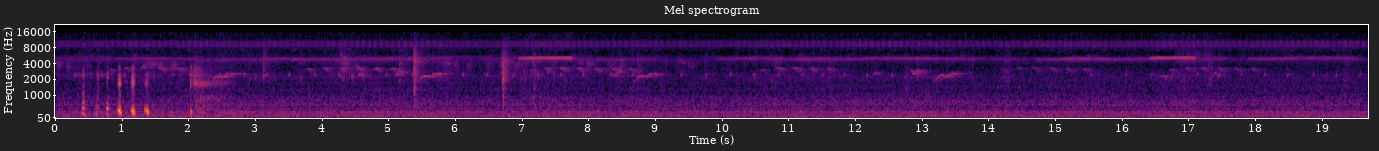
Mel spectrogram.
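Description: Insects chirping in the forest: a steady high trill with short repeated chirp phrases just below it. In the first second and a half, five short, loud pitched calls come in quick succession.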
